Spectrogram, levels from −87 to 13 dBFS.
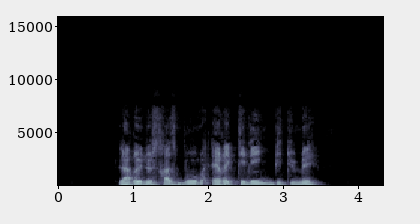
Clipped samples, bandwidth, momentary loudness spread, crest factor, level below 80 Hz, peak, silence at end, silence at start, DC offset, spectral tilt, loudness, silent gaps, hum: under 0.1%; 7.4 kHz; 7 LU; 18 dB; -68 dBFS; -8 dBFS; 0.85 s; 0.8 s; under 0.1%; -8.5 dB/octave; -25 LUFS; none; none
